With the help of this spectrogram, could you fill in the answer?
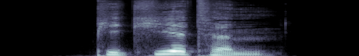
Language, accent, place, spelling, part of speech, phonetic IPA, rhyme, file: German, Germany, Berlin, pikiertem, adjective, [piˈkiːɐ̯təm], -iːɐ̯təm, De-pikiertem.ogg
- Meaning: strong dative masculine/neuter singular of pikiert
